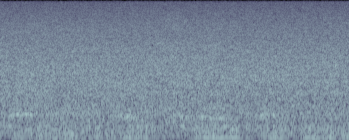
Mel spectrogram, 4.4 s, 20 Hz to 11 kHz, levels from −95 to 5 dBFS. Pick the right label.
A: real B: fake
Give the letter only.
A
